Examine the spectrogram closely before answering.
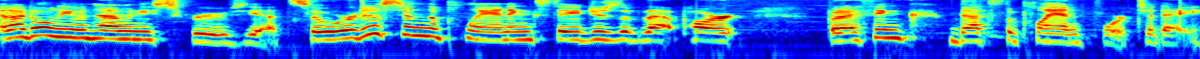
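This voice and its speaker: A woman's high-pitched voice at a fairly quick pace, with faint music in the background. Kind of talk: casual vlog chat. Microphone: lapel.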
